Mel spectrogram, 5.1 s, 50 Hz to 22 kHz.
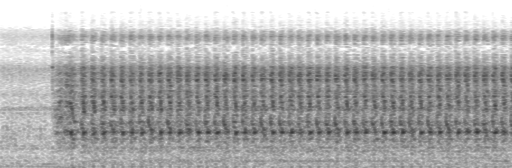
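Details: Honda CBR600 F4i non-runner, accident-damaged and unused for years, after injector cleaning with cleaner and fresh fuel: starter spins at an even three or four beats a second, never catches, no pump prime whirr before cranking. Owner suspects fuel delivery, pump possibly in tank.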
